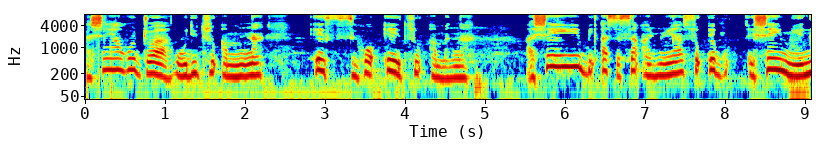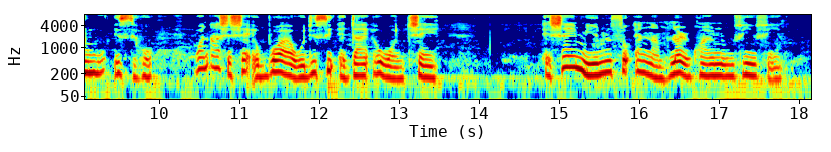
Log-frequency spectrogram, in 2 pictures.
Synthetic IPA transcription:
a˨ɕɛ̃˦na˦ɦɔ˦dʊ˦a˨wɔ˨di˦tʰu˦ʔa˨mɪ̃˨nã˦ | e˦si˨hɔ˦e˦˨tʰu˦a˨mɪ̃˨nã˦ | a̰˨ɕɛ̃˦jɪ̃˦bi˦ʔa˨sɪ˨sa˦ʔa˨ɲɪ˨˦a˦sʊ˦ɡu˨ | ɛ˨ɕɛ̃˦nmĩ˨e˨nũ˦mũ˦e˦si˨hɔ˦wɔ̃˦na˦ɕɪ˨ɕɛ̰˦ʔɛ˨bʊ˦a˨wɔ˨di˦si˦ʔɛ˨dã˦nɛ˦wɔ̃˨ɲ̩˨t͡ɕʰɛ̃˦n | ɛ˨ɕɛ̃˦nmĩ˨e˨nũ˦sʊ˦ʔɛ˦nã˨mlɔ˦ɾɪ˨kʷʰã˦n˦nʊ̃˦m˦fĩ˦m˦fĩ˨˦m

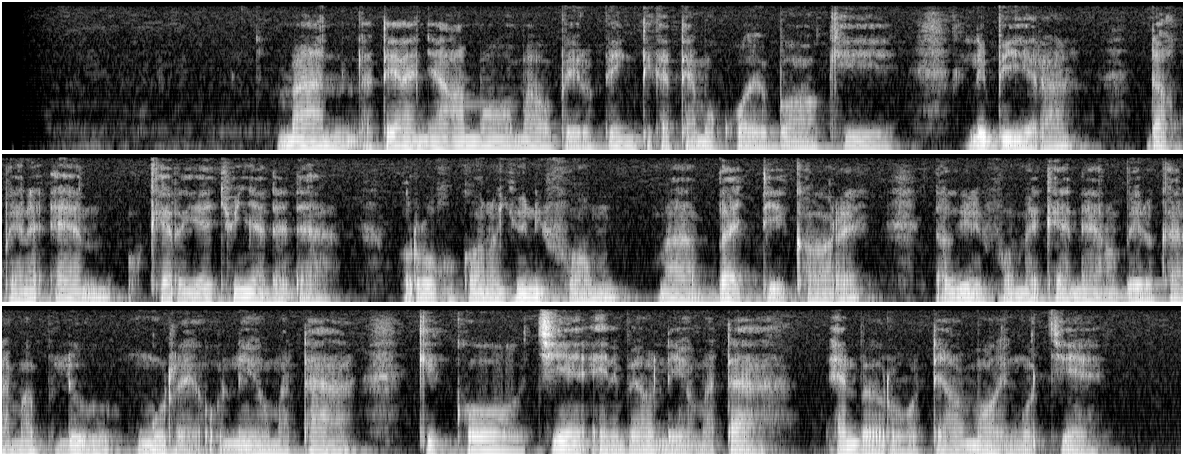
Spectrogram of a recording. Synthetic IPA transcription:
ma˦nla̰˨tɪ˦na˨ɲa˦ka˦mɔ˦ma˦o˦be˨do˨pi˦ɲtje˦ka˨tɛ˨mɔ˨kwɔ˨jɔ˨bɔ˨kʰi˦li˦bi˨ɾa˦ | dɔ˨k̚pɛ˦nɛ˦ʔɛ˦no˨kɛ˨ɾʔjɛ˦t͡ʃwi˦ɲa˨da˦da˨o˨ɾo˨ko˨kɔ˨nɔ˨ju˦ni˨fo˨mːa˦ba˦t͡ʃtje˦i˨kʰɔ˦ɾɛ̰˦d̥ɔ˨kju˦ni˨fo˨mːɛ̰˦kɛ˦˨nɛ˨nɔ˨o˨be˨do˨ka˦na˨ma˦blu˦ŋu˨ɾḛ˨o̰˨lɪ˨ŋo˨ma˨ta˦ki˦kʰo˦t͡ʃjɛ˦ʔe˨ni˨bɛ˦o˦lɪ̰˨ŋo˨ma˨ta˦˨ | ɛ˦nbɛ̰o̰˨ɾo˨ko˨tɪ˦kɔ˦mɔ˦i˨ŋo˨t̚t͡ʃjɛ˦

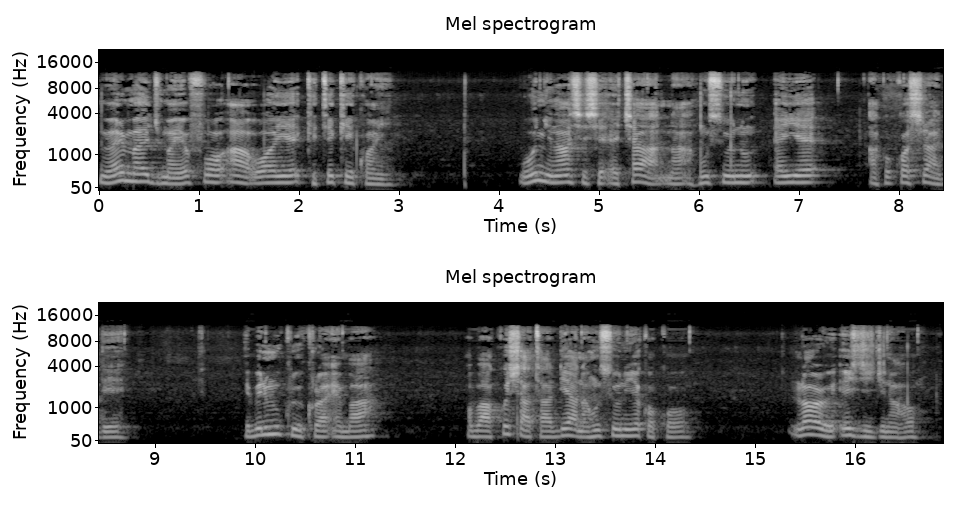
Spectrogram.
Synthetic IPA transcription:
m˨æː˨ɾi˦mã˦d͡ʑᶣu˨mã˨jɛ˨fʊ˦ɔ˦ʔa˨wɔ˨˦jɛ˦kʰe˨tʰe˦kʰe˨kʰã˦n | wʊ̃˦ɲĩ˨nã˦ɕɪ˨ɕɛ˨ʔɛ˨t͡ɕʰa˦˨nã˨a˨ɦʊ̃˦su˦o˦nũ˦ɛ˦jɛ˦ | a˨kʰʊ˦kʰɔ˦sɪ˦ɾa˨dɪ˦ɛ˦ | ɛ˨bi˦nũ˦mũ˦kʰu˨ɾe˨kʰu˨ɾa˨ʔɛ˨mbaː˨˦ | ɔ˨baː˨kʰʊ˦ɕa˨tʰa˨dɪ˦a˨nã˨ɦʊ̃˦su˦o˦nʊ̃˦jɛ˦kʰɔ˨kʰɔː˨˦ | lɔ˦˨ɾɪ˨ʔe˦d͡ʑi˨d͡ʑi˨nã˨ɦɔ˦

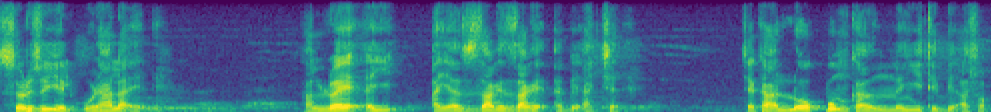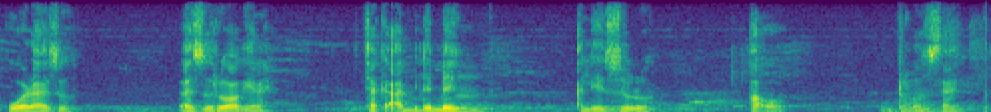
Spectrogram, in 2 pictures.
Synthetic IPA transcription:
so˦ɾɪ˨zʊ˦jɛ˨lu˨ɾaː˦la˦ʔɛ˨ | ka˨lɔ˦ɛ˦a˨ji˦ | a˨jɛ˦za˦ɣɪ˦za˦ɣɪ˦a˨bɛ˨ʔa˨t͡ʃɛ˦ | t͡ʃɛ˦ka˨lɔ˦k͡po˦ŋka˨˦ŋna˦nji˦tɪ˨be˨ʔa̰˨sɔ̰˨kʊ˦ɔ˦ɾaː˦zʊ˦ | a̰˨zo˨ɾo˦ɔ˨ɡɪ˨ɾɛ˨ | t͡ʃɛ˦ka̰˨a̰˨mɪ˨ne˦mɪ˦ŋ | a˨le˨zo˨ɾo̰˦ | a̰˨ʔʊ̰˨ | dʊ˨lʊ̃˨˦n˦sɛ˦ŋ

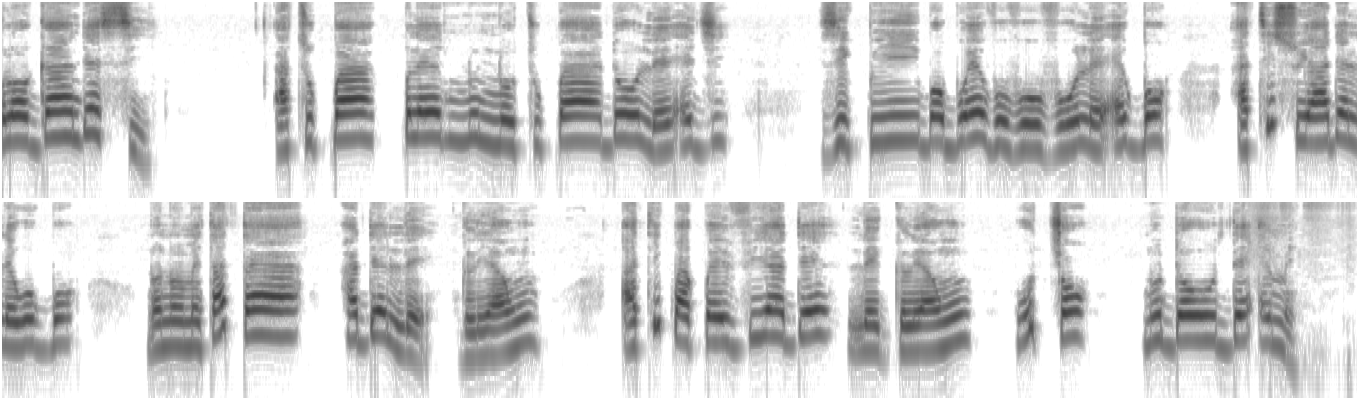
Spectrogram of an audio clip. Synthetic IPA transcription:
k͡plɔ˨ɡã˦ɖe˦si˨ | a˨t̪u˨k͡pa˦ | k͡ple˦nũ˦no˨t̪u˨k͡pa˦ɖe˦wo˦le˨e˦d͡ʑi˦ | zi˨k͡pi˨bɔ˨bɔ˦e˦vo˨vo˨vo˨wo˦le˨ʔe˦ɡ͡bɔ˦ | a˨t̪i˦su˨a˨ɖe˦le˨wo˦ɡ͡bɔ˦ | nɔ̃˨nɔ̃˨mẽ˨t̪a˦t̪a˦ | a˨ɖe˦le˨ | ɡle˨a˨ŋũ˦ | a˨t̪i˦k͡pa˨k͡pɛ˨vi˦a˦ɖe˦le˨ɡle˨a˨ŋũ˦ | wo˦t͡ʃɔ˦ | nũ˦ɖe˦wo˦de˦ʔe˦mḛ̃˨

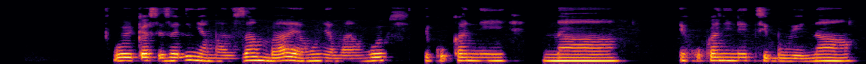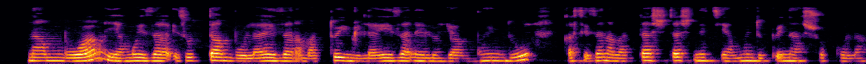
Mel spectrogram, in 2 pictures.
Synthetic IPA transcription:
bo˨je˨ka˨si˨e˨za˨li˦ɲ˨a˨ma˨za˦mba˦ja˨ŋɡo˦ɲa˨ma˨ja˨ŋɡo˦ | e˨ko˨ka˦ni˦ | a˦ | e˨ku˨ka˦ni˦ne˦tʰi˨bo˨je˨na˦ | na˨mbwa˦ja˨ŋɡo˦e˨˦e˨zo˦ta˦mbo˨la˨˦e˨za˦na˨ma˨to˦i˨mi˨la˨je˦e˨za˦na˨e˨lo˨nd͡ʒo˨ja˨mwi˦ndu˦ka˨si˨e˨za˦na˨ba˨ta˦ʃta˦ʃne˦ti˨ja˨mwi˦ndu˨pe˦na˨ʃo˨ko˨la˦

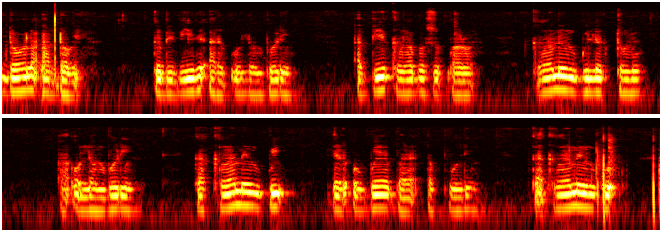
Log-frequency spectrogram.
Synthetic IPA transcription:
dɔ˦ɣla̰˦ʔa˨dɔ˨ɣɪ˨ | ka˨bɪ˨biː˦ɾi˦ʔa˨ɾɪ˨o˨la˨mbo˦ɾi˦˨ŋ | a˨bi˦e˦ka˨ŋa˦ba˦sʊ˦k͡pa˨ɾʊ˦ | ka˨ŋa˦mɪ˦ŋɡ͡bi˦la˦tʊ˦mʊ˦ | a̰˨ʔo˨la˨mbo˦ɾi˦˨ŋ | ka˨kʰa˨ŋa˦mɪ˦ŋɡ͡bi˦ | lɪ˨ɾɪ˨ʔo˨ɡ͡bɛ˦ba˨ɾa̰˨a˨pu˨o˨ɾi˦ | ka̰˨kʰa˨ŋa˦mɪ˦ŋɡo˦

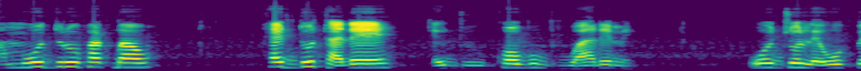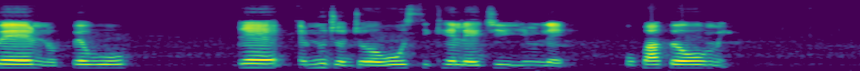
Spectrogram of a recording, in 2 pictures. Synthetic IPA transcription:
a˨mɛ˨wo˦d̪ɾo˦ɸa˦ɡ͡ba˦wo˦ | hɛ˦d̪o˦t̪a˨ɖɛ˦ | e˨ɖu˨kɔ˦bu˦bu˨a˨ɖɛ˦mɛ̃˨ | wʔo˦d͡ʒo˦lɛ˨wo˦ɸɛ˦nɔ̃˨ɸɛ˦wo˦ | ɖɛ˦e˨nũ˦d͡ʒɔ˨d͡ʒɔ˨wo˦si˨kʰɛ˦lɛ˨d͡ʑi˦ji˦mlɛ˨ | wo˦ɸa˦ɸɛ˦wo˦mɛ̰̃˨

